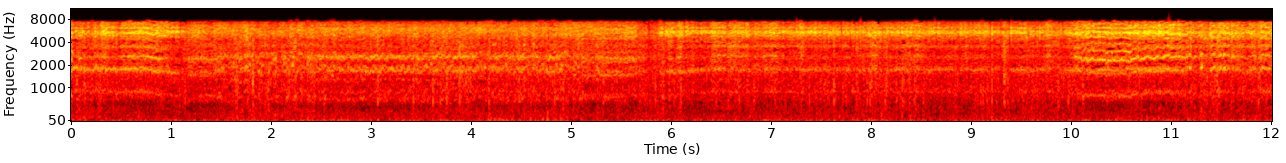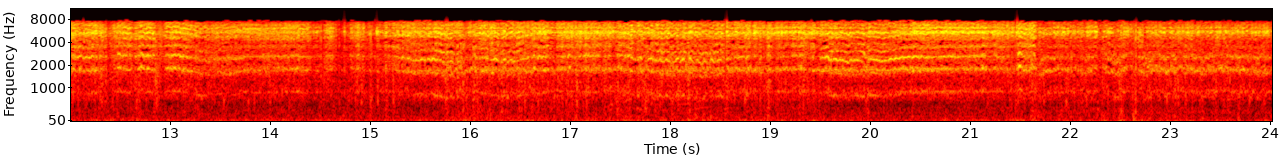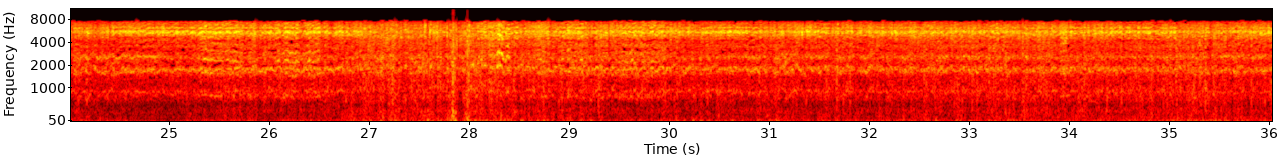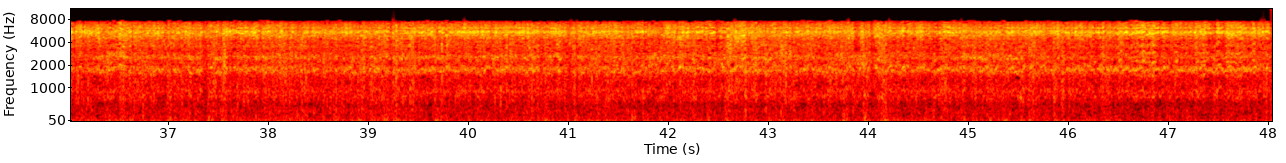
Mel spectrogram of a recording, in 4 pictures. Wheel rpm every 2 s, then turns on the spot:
210, 200, 210, 230, 230, 230, 230, 230, 220, 230, 230, 230, 220, 230, 230, 230, 230, 230, 230, 230, 230, 210, 220, 210.
none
